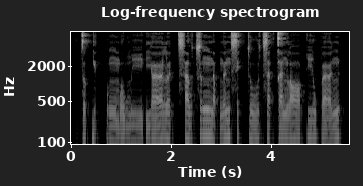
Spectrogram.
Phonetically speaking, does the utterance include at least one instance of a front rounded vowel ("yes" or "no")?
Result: yes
